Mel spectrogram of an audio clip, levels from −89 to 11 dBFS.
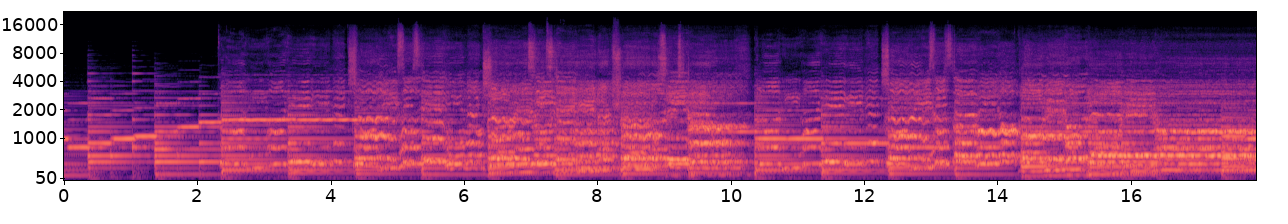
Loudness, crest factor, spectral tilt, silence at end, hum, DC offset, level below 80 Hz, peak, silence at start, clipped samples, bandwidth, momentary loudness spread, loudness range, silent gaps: -15 LUFS; 14 dB; -4.5 dB/octave; 0 s; none; under 0.1%; -52 dBFS; -2 dBFS; 0 s; under 0.1%; 15 kHz; 6 LU; 4 LU; none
